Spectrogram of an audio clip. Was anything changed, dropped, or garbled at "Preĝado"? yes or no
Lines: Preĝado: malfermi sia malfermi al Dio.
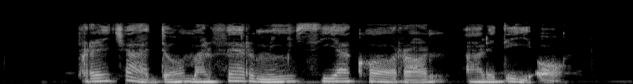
no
